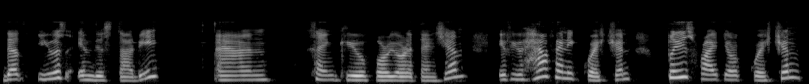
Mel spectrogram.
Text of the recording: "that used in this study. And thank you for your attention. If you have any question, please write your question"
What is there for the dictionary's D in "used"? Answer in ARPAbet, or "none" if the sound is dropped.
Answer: none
